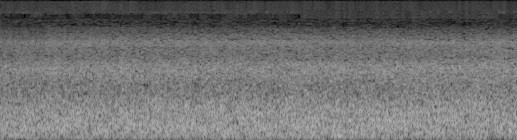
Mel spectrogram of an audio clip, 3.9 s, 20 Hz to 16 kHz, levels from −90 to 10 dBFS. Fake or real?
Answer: real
